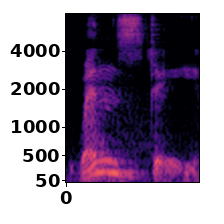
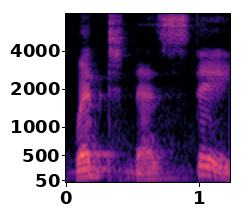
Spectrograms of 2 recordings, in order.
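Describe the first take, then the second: First: Wednesday as "WENZ-day"; two syllables in Wednesday, first d silent; correct pronunciation. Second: Wednesday slowly split "WED-nes-day"; split syllables. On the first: Teacher modelling it in a sentence, Wednesday as "WENZ-day". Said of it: "the correct pronunciation would be". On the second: Teacher showing the mistake, Wednesday slowly split. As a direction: chop Wednesday into three parts, slow. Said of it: "You cannot split the word like this". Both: Shown as a demonstration.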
